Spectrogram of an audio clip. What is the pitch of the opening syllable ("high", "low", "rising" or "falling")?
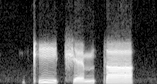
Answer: falling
